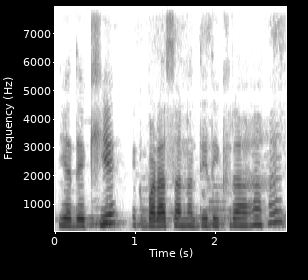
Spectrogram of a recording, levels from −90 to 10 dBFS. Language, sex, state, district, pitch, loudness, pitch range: Hindi, female, Bihar, West Champaran, 240 Hz, -17 LUFS, 235-275 Hz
